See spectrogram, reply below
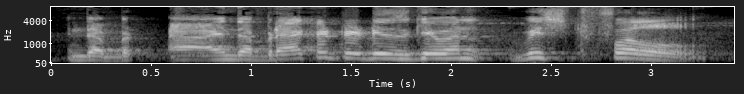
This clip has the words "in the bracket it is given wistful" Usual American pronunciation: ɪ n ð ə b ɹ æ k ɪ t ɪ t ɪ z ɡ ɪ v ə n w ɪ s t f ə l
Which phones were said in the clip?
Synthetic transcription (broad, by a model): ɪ n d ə b ɹ æ k ɪ t ɪ t ɪ z ɡ ɪ v ə n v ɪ s t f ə l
